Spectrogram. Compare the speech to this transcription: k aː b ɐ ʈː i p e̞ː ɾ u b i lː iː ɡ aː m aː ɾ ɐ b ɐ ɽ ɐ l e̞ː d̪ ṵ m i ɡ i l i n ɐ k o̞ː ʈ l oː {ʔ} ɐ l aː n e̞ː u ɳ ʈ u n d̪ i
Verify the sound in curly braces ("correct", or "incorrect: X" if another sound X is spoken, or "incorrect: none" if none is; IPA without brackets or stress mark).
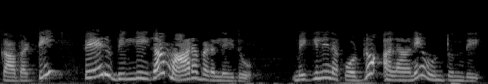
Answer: correct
